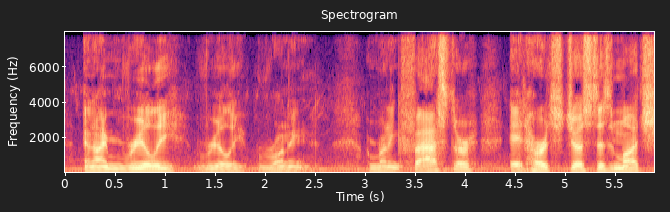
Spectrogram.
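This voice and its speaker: Against noticeable background noise, a man speaks at medium pitch and a moderate pace with ordinary pitch variation. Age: 60s. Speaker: vlogger. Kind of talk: casual vlog monologue. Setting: outdoors. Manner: halting, with fillers.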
